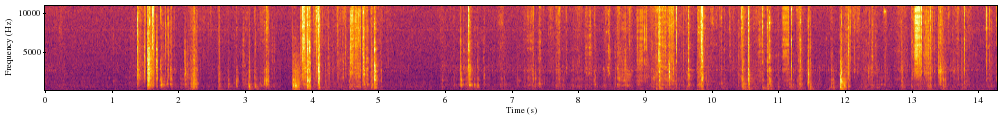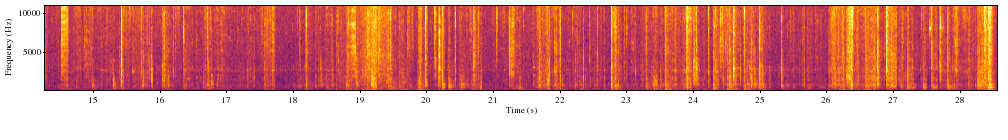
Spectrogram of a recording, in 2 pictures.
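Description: A rapid, sped-up patter of small clicks, taps and rattles from hands working inside a Sun Ultra 5 computer's metal case, handling the drive cage, cables and a hard drive. It comes in busy spells separated by quieter stretches.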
